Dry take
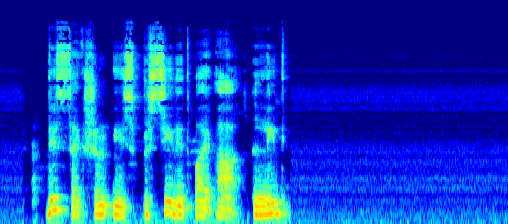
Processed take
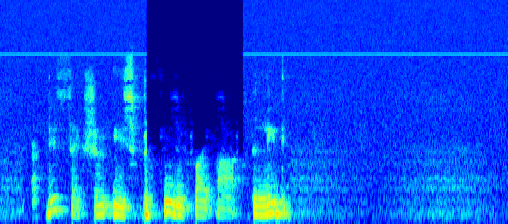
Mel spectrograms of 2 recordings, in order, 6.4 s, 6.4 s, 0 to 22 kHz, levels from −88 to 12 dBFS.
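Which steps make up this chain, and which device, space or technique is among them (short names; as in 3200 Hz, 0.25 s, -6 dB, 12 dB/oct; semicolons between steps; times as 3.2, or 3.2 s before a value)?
medium wave at night (BPF 100–3800 Hz; compressor, threshold -27 dBFS, peak gain reduction 11 dB; tremolo 0.54 Hz, depth 78%; whine 9000 Hz -59 dBFS; white noise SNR 18 dB); 1.83–3.04 elliptic low-pass 1200 Hz, stop band 40 dB; band-limited delay 0.572 s, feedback 64%, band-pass 1500 Hz, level -23.5 dB; gain +8 dB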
